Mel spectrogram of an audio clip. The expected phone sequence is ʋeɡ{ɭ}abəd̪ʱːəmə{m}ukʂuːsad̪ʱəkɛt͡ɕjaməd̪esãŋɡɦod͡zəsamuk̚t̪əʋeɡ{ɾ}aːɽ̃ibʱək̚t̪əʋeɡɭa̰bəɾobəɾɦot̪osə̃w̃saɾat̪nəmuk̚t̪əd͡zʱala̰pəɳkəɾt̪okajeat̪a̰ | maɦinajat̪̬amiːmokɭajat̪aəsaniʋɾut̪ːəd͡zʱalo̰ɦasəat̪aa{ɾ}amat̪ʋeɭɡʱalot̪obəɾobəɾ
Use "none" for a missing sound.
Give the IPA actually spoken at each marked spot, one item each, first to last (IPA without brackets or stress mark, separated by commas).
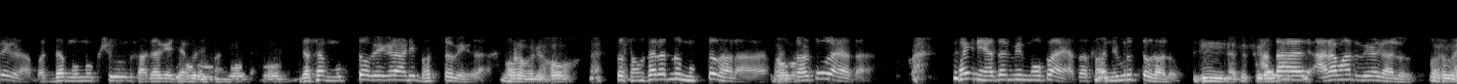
ɭ, m, ɭ, ɾ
